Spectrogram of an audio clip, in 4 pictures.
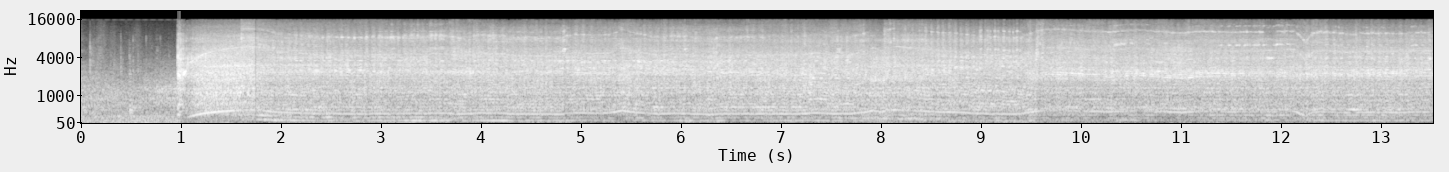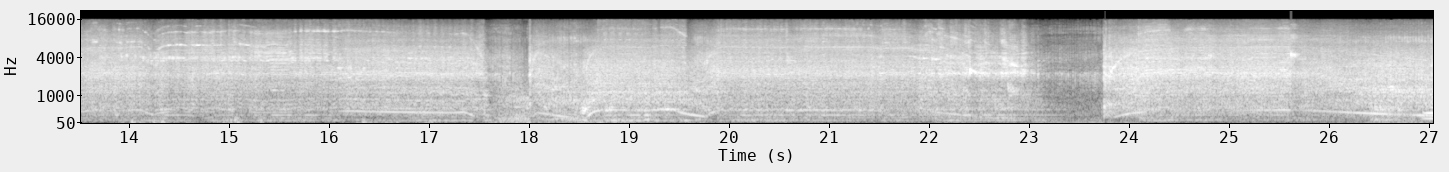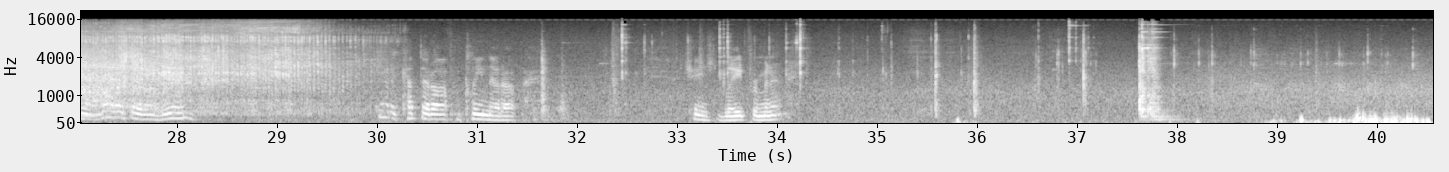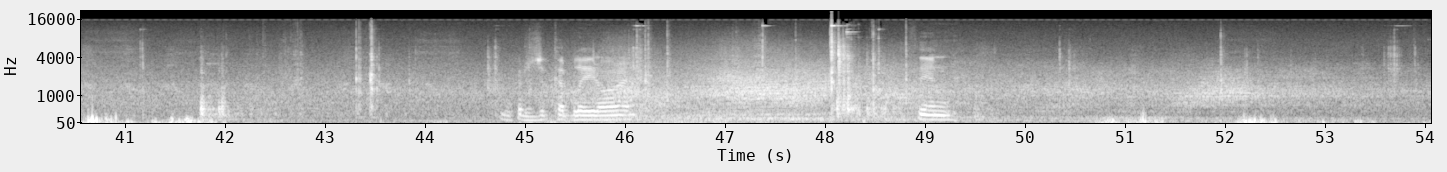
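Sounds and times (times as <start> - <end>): angle grinder cutting metal: 1.0 - 30.2.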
